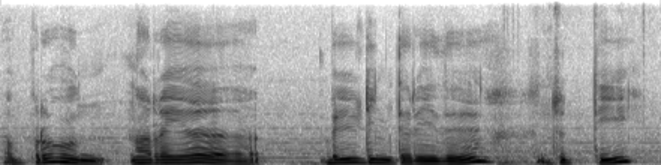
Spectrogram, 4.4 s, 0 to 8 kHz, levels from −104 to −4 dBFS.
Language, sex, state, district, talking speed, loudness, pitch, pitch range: Tamil, male, Tamil Nadu, Kanyakumari, 70 wpm, -12 LUFS, 145 Hz, 130-165 Hz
